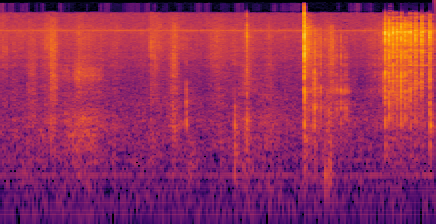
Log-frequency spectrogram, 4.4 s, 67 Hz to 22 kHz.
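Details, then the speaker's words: Husqvarna 120 chainsaw: pulling the rope gives loose ratcheting clicks and a rattle with no steady cranking. The starter seems to slip; the owner suspects the pull-rope mechanism, or possibly cylinder compression, unconfirmed. "see how it kind of it's just kind of missing in there you know i can't really pull it enough to to crank it so we'll probably go down in here and look at the the pull rope mechanism and see if anything has broken or uh if it's slipping something's going on in there"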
